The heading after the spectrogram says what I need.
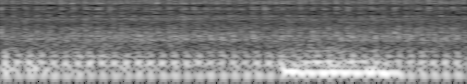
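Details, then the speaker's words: Honda Beat FI (injection) scooter, owner complained of rough sound, rear vibration and weak pull; after the CVT front pulley was cleaned and reassembled, the idle is a steady, even low putter with no rattle, noticeably smoother; normal idle. "stasioner udah terasa udah kelihatan suaranya lebih halus"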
